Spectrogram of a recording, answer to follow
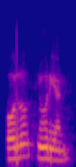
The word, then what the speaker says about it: holothurian: होलोथ्यूरियन, इसका common name पता होना चाहिए आपको, कॉमनली इसको बोलते हैं सी कुकुम्बर, ठीक है।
